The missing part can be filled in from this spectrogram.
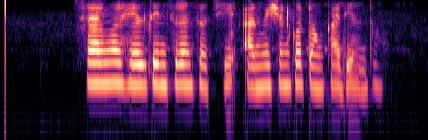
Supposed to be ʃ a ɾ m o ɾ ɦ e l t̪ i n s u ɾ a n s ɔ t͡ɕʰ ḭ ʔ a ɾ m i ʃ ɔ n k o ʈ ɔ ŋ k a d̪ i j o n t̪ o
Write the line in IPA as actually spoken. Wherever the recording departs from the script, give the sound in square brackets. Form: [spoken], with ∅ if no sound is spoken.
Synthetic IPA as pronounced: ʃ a ɾ m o ɾ ɦ e l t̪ i n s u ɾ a n s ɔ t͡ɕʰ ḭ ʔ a ɾ m i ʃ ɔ n k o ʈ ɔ ŋ k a d̪ i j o n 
